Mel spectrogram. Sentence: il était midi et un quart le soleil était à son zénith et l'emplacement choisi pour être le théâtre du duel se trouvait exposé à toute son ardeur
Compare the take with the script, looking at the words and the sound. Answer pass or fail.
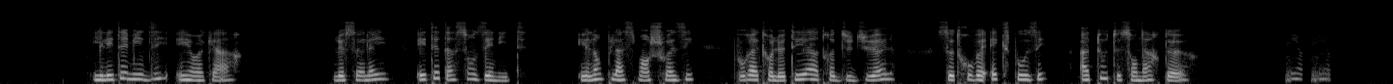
fail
